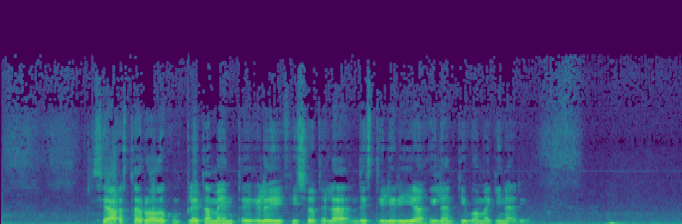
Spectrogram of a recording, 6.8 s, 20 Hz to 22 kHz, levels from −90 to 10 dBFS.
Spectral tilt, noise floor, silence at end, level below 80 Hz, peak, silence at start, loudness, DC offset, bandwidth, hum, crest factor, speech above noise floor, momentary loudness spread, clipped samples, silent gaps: -6 dB/octave; -40 dBFS; 0.05 s; -34 dBFS; 0 dBFS; 0 s; -15 LUFS; under 0.1%; 16.5 kHz; none; 16 dB; 26 dB; 15 LU; under 0.1%; none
